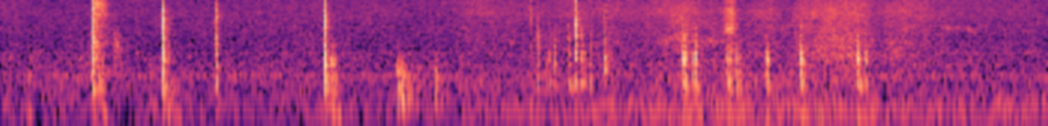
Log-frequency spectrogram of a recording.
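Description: A few sharp light clicks, then a quicker run of small clicks and taps from about three and a half to six seconds in.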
